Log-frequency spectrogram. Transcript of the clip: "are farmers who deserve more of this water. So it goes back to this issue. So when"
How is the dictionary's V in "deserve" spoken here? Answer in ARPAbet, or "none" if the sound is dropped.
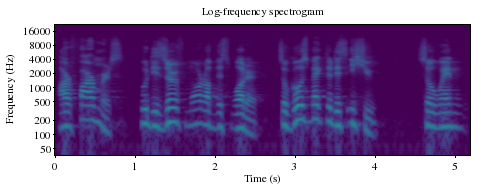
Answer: V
